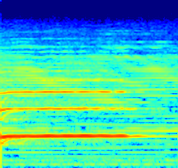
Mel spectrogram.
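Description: Flute sliding up into one long held note that fades away about a second and a half in.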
